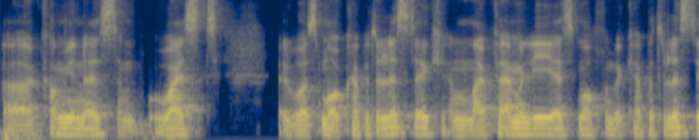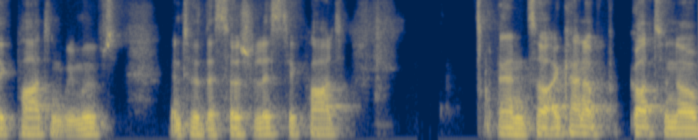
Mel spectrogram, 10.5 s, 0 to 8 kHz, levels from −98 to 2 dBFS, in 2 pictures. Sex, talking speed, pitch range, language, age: male, 185 wpm, 80-90 Hz, English, 20-39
